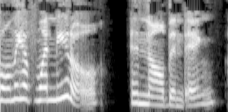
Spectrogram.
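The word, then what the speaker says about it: nalbinding: And I gotta tell you, side note, when I first read the word knoll bending, which, listeners, is spelled N-A-L-B-I-N-D-I-N-G, I immediately thought of narwhals. And so in my mind, when I hear knoll bending, they're using their little horns to knit.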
